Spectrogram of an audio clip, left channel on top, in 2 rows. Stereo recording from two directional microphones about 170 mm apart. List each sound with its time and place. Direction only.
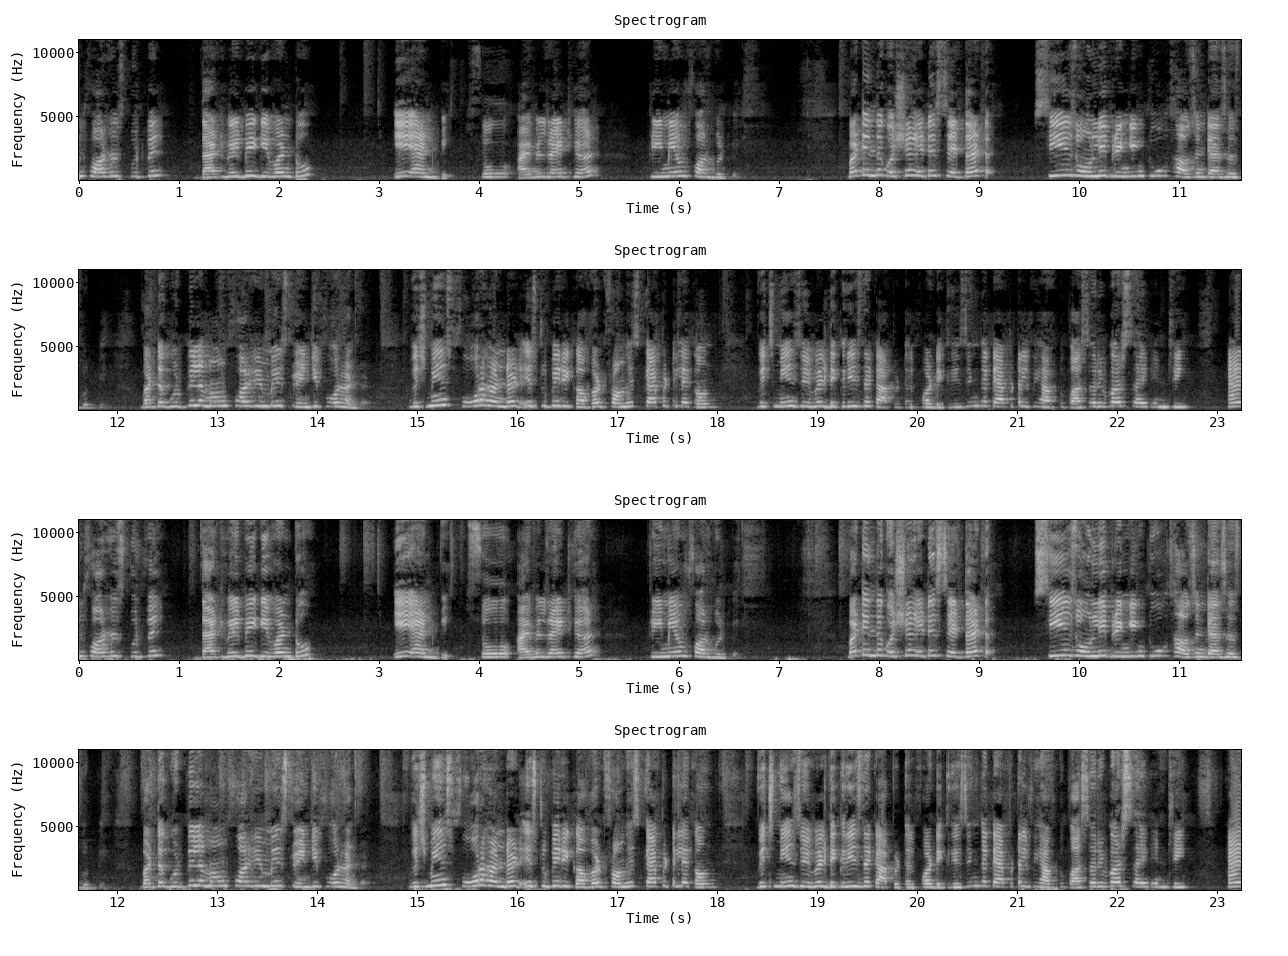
0.1 s a woman's voice: 15° right (ahead or behind)
1.2 s a woman's voice: 30° right (ahead or behind)
7.7 s a woman's voice: 30° right (ahead or behind)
